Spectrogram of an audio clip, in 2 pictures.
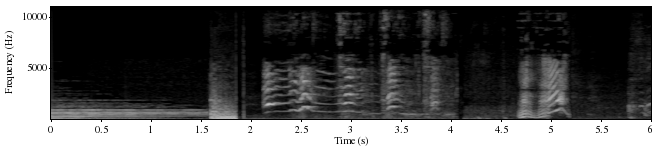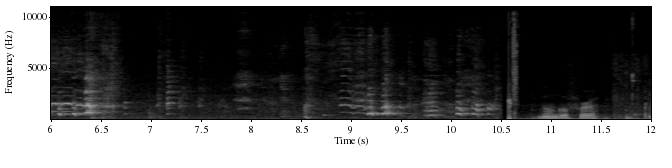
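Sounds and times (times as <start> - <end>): person laughing: 3.6 - 5.2.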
